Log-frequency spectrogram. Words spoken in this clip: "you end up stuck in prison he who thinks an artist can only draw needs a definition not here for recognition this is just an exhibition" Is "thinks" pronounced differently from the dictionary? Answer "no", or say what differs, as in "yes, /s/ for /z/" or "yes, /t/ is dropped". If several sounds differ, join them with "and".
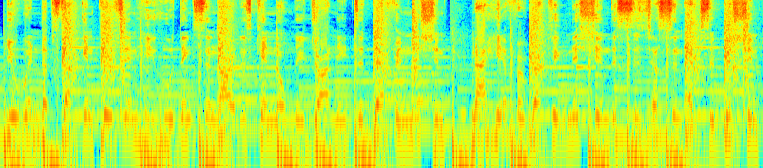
no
